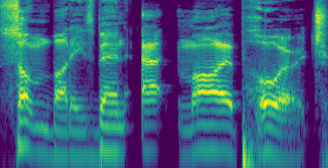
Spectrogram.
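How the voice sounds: A man puts on a raspy, gruff character voice at a medium pitch. He speaks at a very slow pace.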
